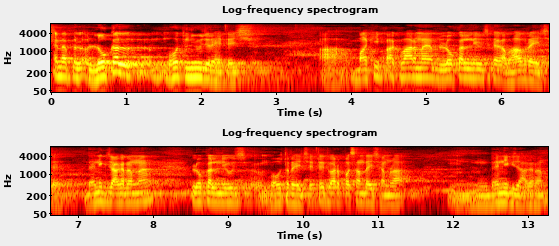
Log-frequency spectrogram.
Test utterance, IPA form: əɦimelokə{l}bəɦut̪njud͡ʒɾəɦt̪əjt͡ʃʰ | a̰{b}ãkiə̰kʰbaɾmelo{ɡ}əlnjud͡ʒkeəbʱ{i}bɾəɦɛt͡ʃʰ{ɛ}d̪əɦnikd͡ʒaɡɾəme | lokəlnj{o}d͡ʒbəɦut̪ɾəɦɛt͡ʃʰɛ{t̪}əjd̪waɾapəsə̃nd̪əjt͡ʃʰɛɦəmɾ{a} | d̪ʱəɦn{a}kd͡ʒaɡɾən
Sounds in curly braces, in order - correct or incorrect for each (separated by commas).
correct, correct, incorrect, incorrect, correct, incorrect, correct, correct, incorrect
